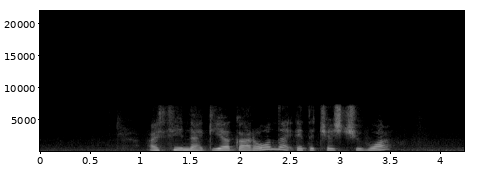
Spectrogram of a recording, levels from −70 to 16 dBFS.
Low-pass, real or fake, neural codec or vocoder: 7.2 kHz; fake; codec, 16 kHz in and 24 kHz out, 0.8 kbps, FocalCodec, streaming, 65536 codes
